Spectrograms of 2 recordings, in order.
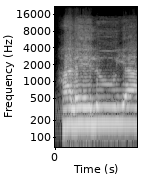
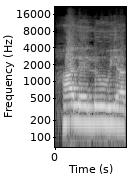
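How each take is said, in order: The two takes are said the same way.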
